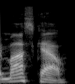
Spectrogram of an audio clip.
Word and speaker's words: Moscow: Ray's going to get me, and I said it wrong trying to correct myself. That's super funny. And I was like, oh, yeah, like cow. But then I was like, oh, wait, the whole point was to not say it like cow. Moscow.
